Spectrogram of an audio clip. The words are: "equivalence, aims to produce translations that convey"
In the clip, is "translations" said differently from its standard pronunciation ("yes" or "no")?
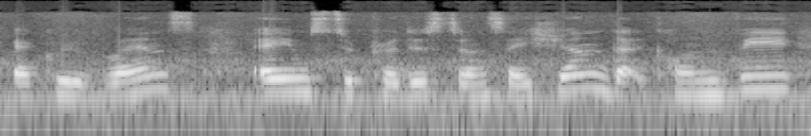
yes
